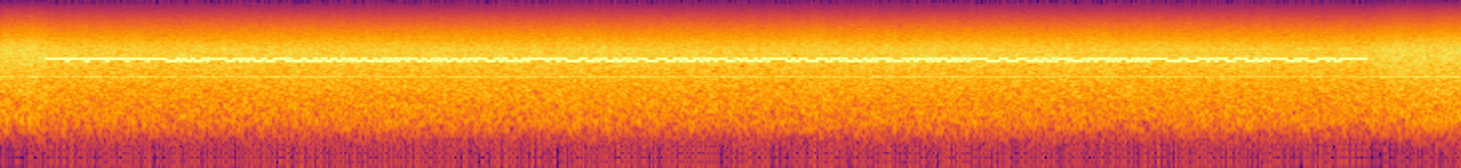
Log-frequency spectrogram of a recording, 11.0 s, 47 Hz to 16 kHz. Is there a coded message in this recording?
Yes: RTTY (50 baud, 170 Hz shift) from 0.3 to 10.2 s, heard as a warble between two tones, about 2000 Hz centre, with radio static. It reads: NAME IS YURI, QTH BONN, LOC GE64TO GE64TO. HOW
